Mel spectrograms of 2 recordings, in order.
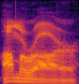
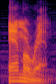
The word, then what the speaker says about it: Amaram: to see High Lord Amarar. I forget exactly how to pronounce his name. Bright Lord Amaram. Amaram. Amaram, yes.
